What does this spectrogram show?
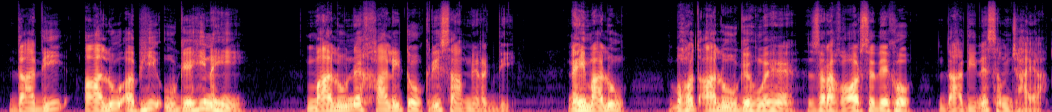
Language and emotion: Urdu, neutral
